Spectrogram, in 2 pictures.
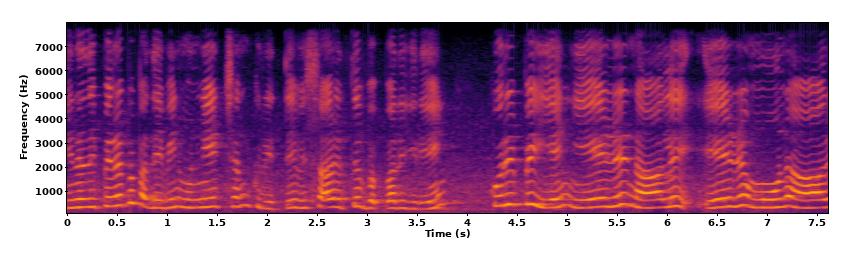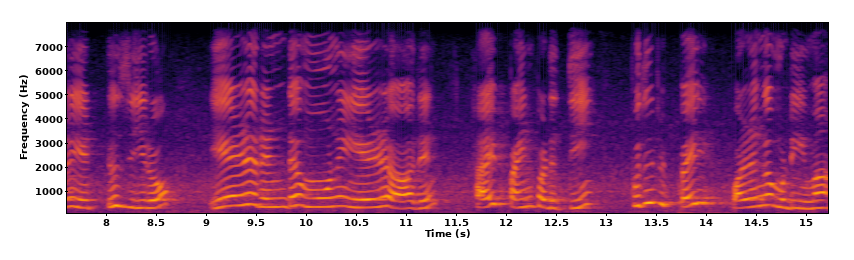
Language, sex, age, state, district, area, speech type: Tamil, female, 18-30, Tamil Nadu, Vellore, urban, read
